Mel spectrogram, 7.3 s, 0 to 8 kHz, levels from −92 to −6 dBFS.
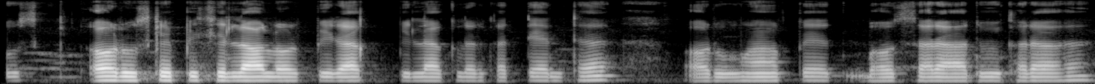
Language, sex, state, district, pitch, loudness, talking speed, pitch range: Hindi, male, Chandigarh, Chandigarh, 135 Hz, -23 LUFS, 170 wpm, 130-140 Hz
